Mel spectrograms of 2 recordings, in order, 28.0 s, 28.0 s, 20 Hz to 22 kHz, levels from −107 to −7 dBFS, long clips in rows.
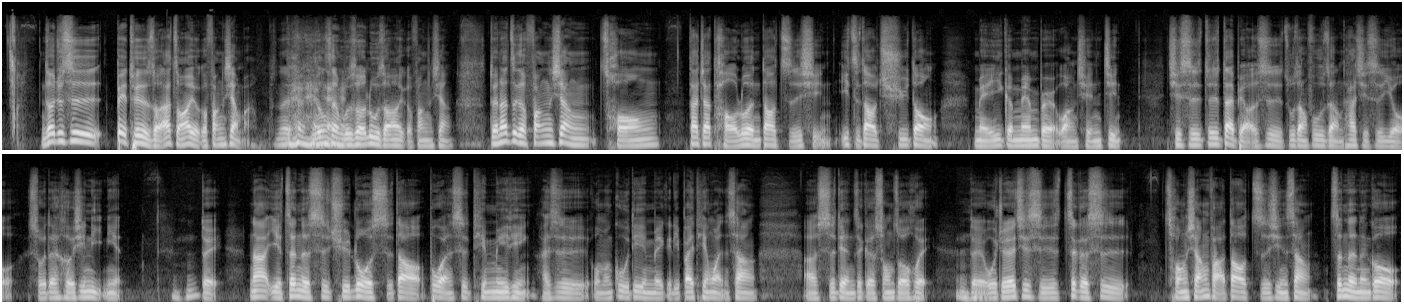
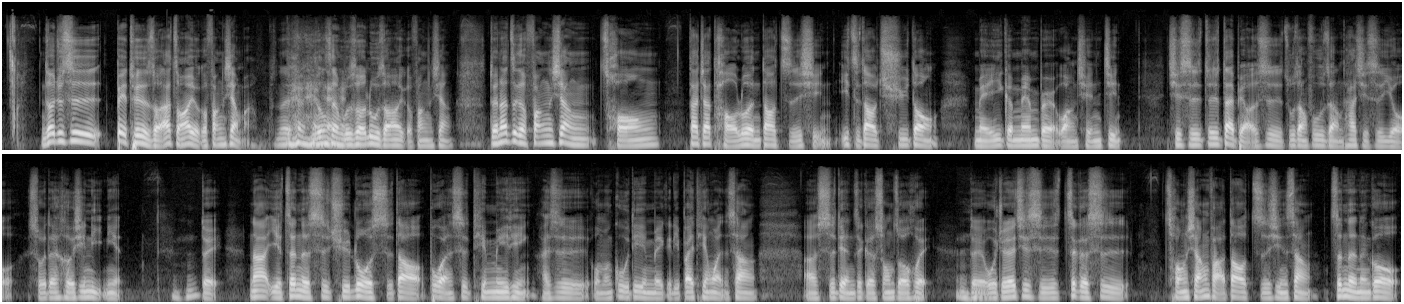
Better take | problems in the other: neither | none

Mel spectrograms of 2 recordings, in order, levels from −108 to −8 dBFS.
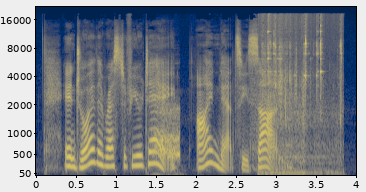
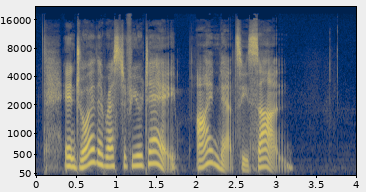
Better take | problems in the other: second | dog barking; noticeable; at 1.5 s; peak 6 dB below the speech // jangling keys; loud; from 3 s on; peak 3 dB above the speech

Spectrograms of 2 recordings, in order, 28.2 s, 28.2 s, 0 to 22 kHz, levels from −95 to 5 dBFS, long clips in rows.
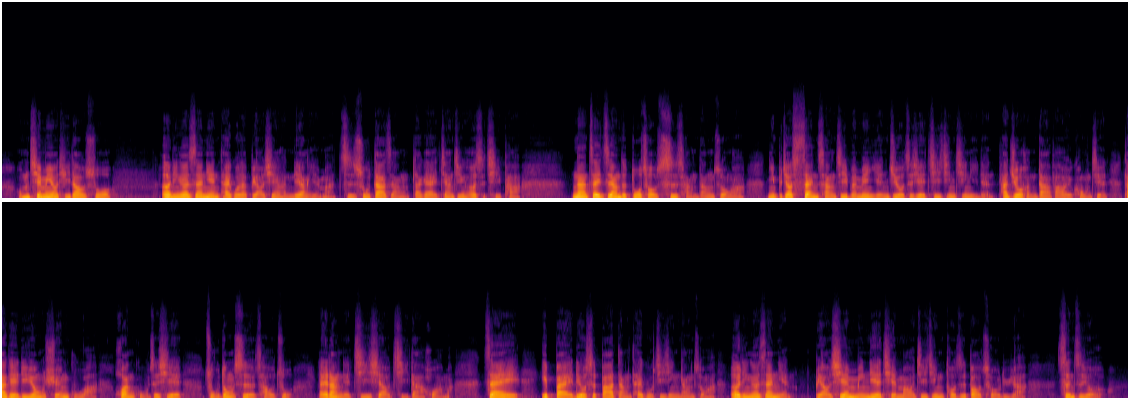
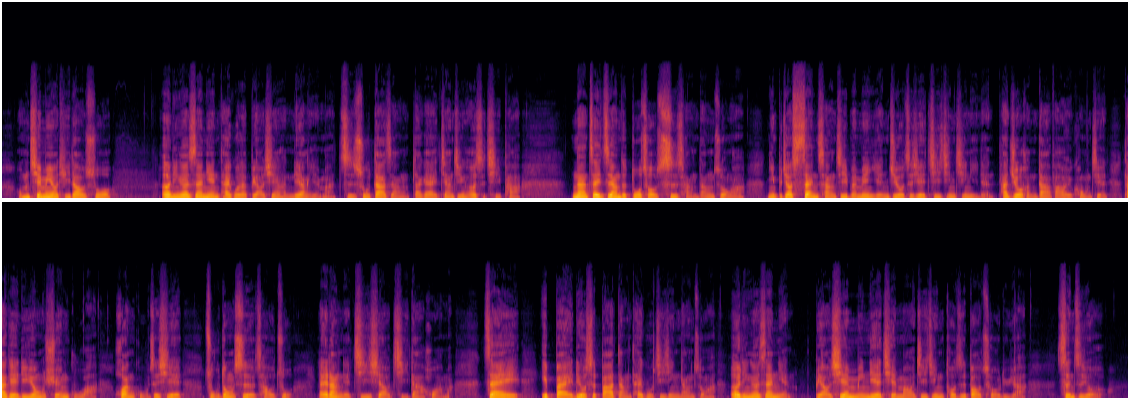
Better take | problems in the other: second | muffled; slightly; fading above 2.5 kHz

